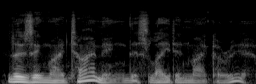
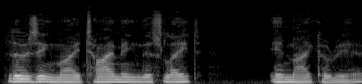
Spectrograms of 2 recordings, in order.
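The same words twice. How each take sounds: First: It follows the phrasing of ordinary speech. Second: It follows the phrasing singers usually give it. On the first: The speaker calls it right. "You would say" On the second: The speaker calls it wrong. "would you say it that way?"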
